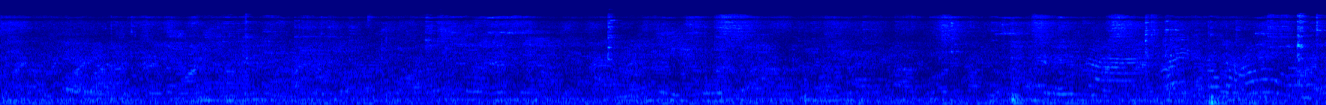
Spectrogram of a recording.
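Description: A crowd of men and women chatter all around in a large, busy room.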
